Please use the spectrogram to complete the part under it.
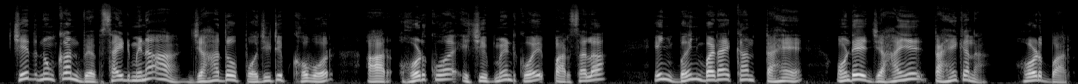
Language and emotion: Santali, surprised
